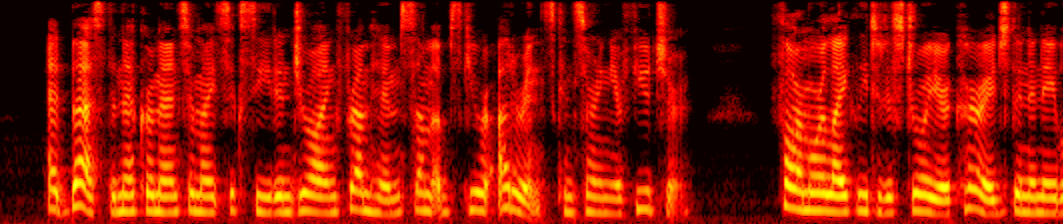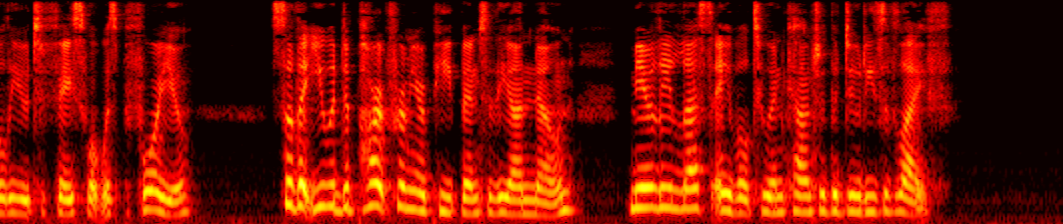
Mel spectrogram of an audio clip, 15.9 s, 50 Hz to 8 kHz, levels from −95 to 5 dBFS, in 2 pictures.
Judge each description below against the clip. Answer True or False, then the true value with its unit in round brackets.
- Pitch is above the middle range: True (215 Hz)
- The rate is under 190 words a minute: False (195 wpm)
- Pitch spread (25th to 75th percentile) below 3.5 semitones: True (2.8 semitones)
